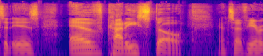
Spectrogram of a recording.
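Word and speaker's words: ευχαριστώ: you'd say thank you is the way they pronounce it is evaristo and so if you ever go to a Greek restaurant that's how you can thank your uh server for the food say evaristo that's how you'd say thank you in in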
